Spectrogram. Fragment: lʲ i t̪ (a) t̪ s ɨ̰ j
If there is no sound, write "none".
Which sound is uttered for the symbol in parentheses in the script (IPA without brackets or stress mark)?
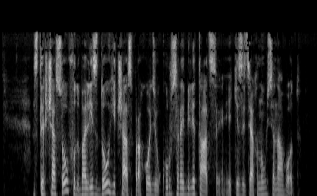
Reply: a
